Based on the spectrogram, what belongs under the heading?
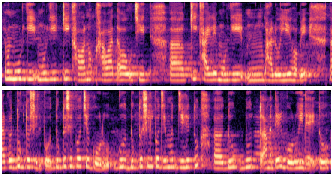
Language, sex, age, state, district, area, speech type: Bengali, female, 18-30, West Bengal, Jalpaiguri, rural, spontaneous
